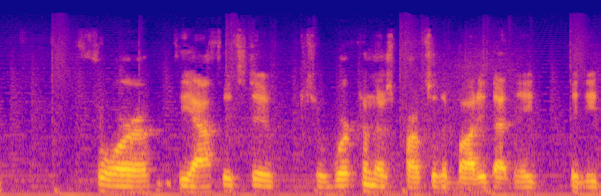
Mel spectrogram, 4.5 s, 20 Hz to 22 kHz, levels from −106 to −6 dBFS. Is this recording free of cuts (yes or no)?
yes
